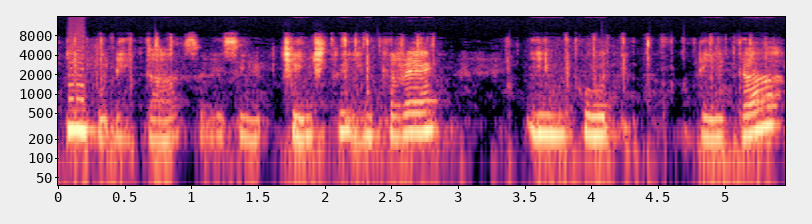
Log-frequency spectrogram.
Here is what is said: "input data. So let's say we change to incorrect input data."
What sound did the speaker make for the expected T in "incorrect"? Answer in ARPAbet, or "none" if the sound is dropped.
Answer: none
